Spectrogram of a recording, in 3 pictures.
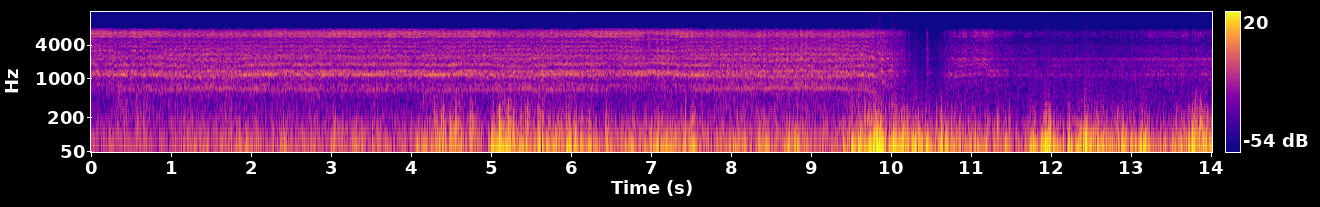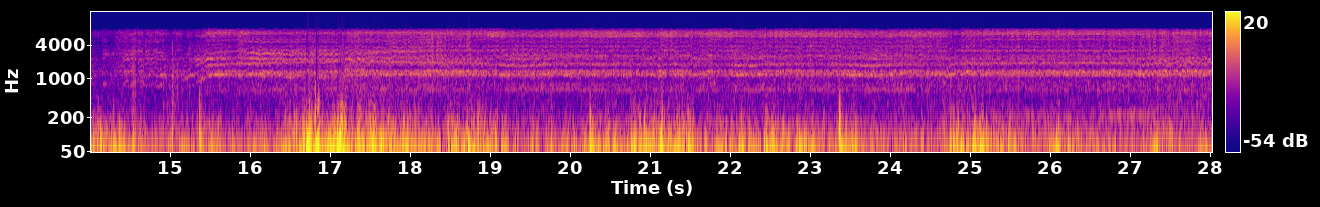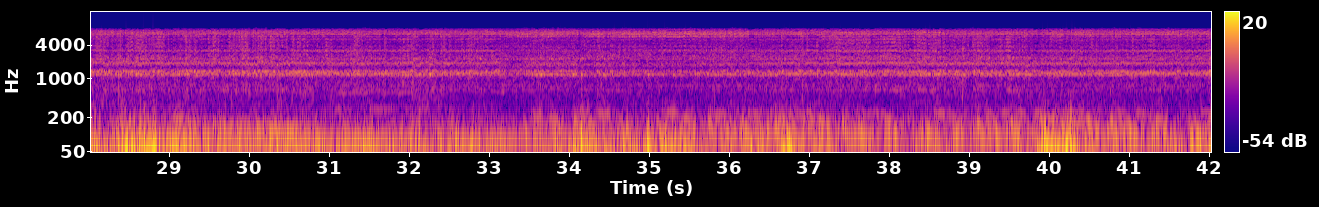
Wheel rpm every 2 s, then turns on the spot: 160, 160, 170, 170, 150, 50, 40, 100, 160, 160, 160, 170, 170, 170, 170, 170, 170, 170, 160, 160, 160.
none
